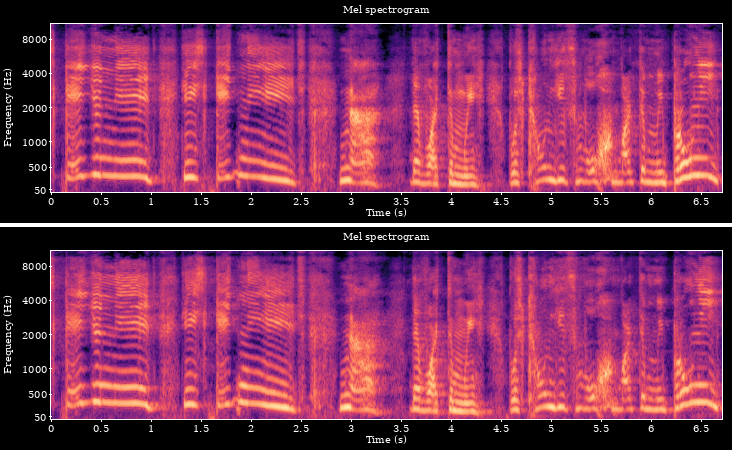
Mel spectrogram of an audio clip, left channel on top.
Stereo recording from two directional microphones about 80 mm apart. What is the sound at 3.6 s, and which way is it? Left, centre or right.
Speech, left.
